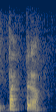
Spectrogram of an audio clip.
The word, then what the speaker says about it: Pachter: Parter, Parcher. – Alors, la prononciation, c'est Pachter. dans ma vidéo, j'ai dit Parter parce que je l'avais mal entendu, mais je trouvais que c'était plus marrant de l'appeler Parter parce que c'est le Parter.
